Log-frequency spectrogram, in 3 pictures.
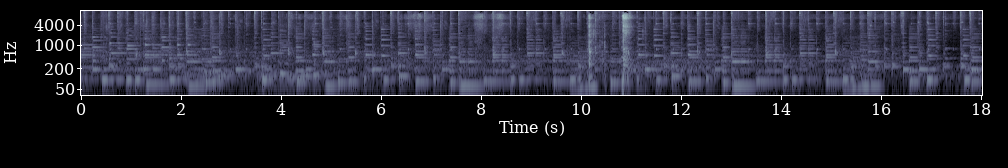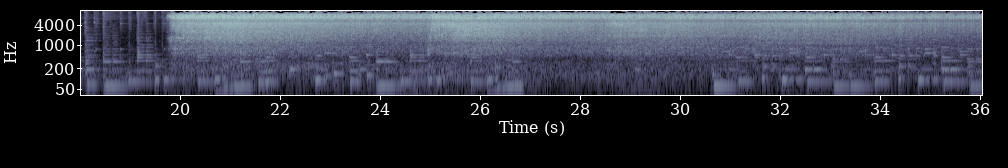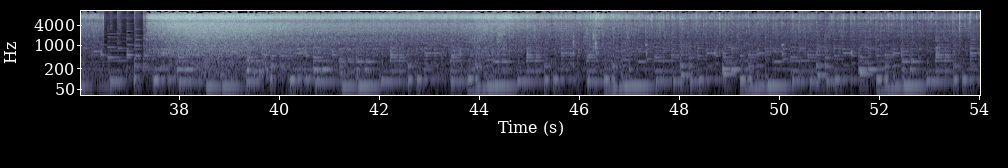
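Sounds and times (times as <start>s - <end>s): background music: 0.0s - 54.0s
egg sizzling in hot oil: 6.4s - 9.2s, 19.2s - 36.5s, 37.3s - 54.0s.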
